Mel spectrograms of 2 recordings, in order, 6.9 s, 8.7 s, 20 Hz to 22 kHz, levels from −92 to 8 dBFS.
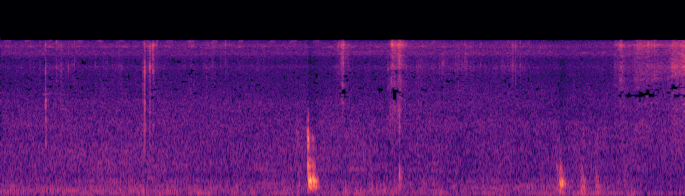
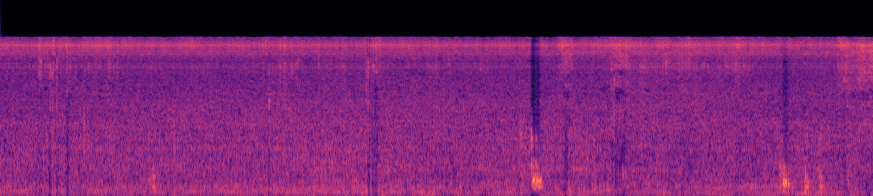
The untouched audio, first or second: first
